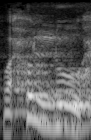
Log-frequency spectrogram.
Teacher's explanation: وحلوا حا وسط حلق سے ادا کریں گے، لام باریک پڑھیں گے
